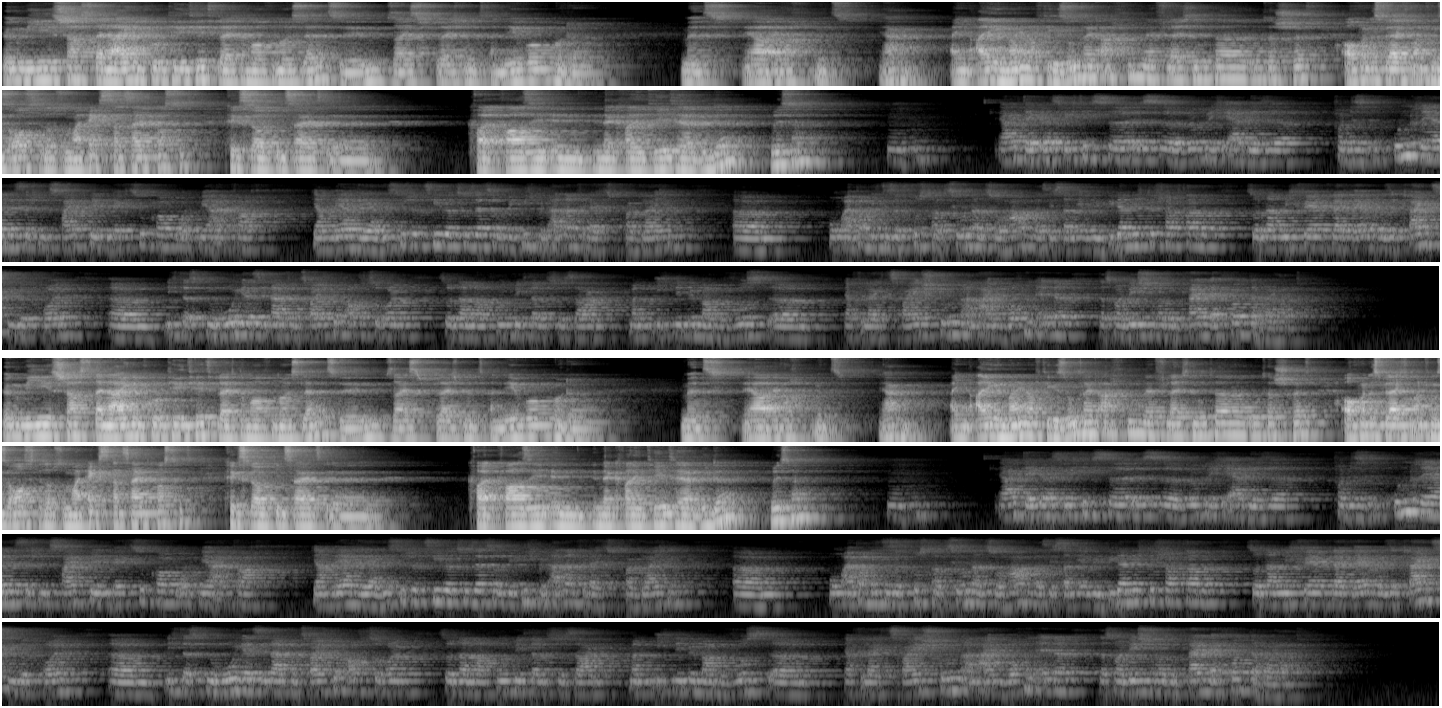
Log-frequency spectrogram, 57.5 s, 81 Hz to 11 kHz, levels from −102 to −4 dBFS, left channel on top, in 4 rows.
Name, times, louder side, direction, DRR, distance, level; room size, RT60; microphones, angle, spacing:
voice 1, 0.0-5.9 6.8-8.4 8.8-9.1 9.5-13.1 13.4-18.1 19.1-21.7 22.1-22.4, right 1 dB, 60° right, 0 dB, 0.6 m, -32 dB
voice 2, 11.6-11.9 23.2-23.6 24.4-27.3 27.7-31.4 31.9-35.5 36.1-36.5 37.0-43.8 44.2-47.2 47.5-49.1 49.4-51.2 51.6-56.0, equal, 5° left, -8 dB, 0.8 m, -49 dB
6.0 x 3.4 x 2.4 m, 1.2 s
head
